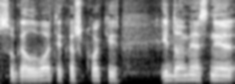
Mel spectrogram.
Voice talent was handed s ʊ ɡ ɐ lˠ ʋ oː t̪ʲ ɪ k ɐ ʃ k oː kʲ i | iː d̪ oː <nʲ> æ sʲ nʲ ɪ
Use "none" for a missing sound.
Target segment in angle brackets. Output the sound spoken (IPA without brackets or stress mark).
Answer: mʲ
